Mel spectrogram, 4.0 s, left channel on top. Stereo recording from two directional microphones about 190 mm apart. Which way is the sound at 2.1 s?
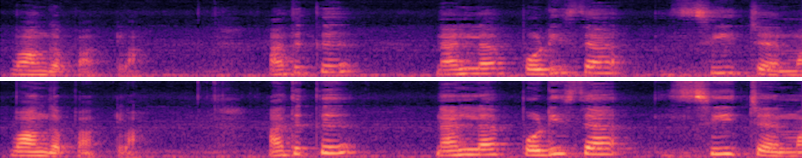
55° right (ahead or behind).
